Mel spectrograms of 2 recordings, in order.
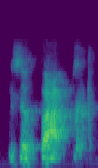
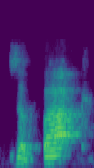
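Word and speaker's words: זבח: So zabak, zabak is how you pronounce that.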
